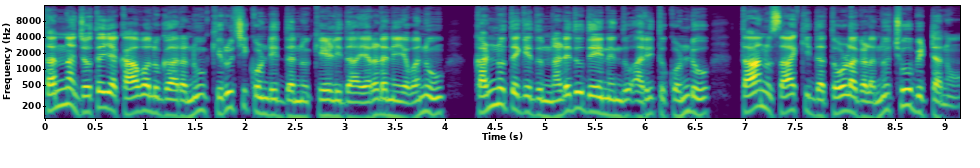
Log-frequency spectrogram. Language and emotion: Kannada, neutral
